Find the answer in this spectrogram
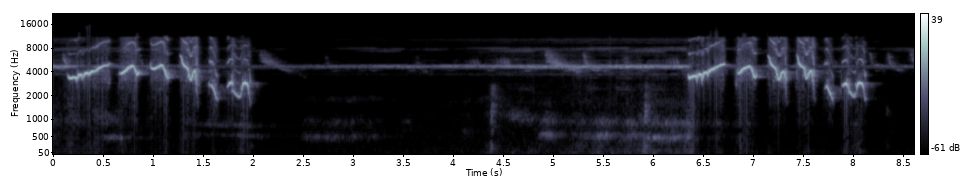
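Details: Wild Oriental magpie-robin used as a lure bird, singing its fighting song for training caged birds: two quick bursts of sweet whistled slurs and trills, separated by a pause filled with a constant high ringing tone.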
